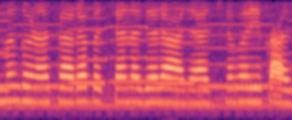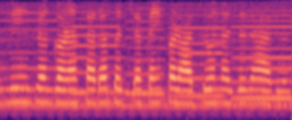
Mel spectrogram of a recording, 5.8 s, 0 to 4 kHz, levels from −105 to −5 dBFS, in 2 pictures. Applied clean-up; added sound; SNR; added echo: none; Bowed string instrument; 12 dB; none.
